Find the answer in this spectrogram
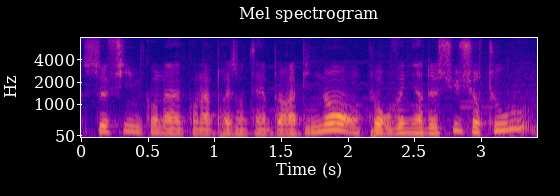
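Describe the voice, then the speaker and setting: This podcast host discusses films in a semi-prepared way, pausing frequently to find his words. His mid-range voice is warm and sing-song, and he's a fast talker. Music plays clearly in the background of the dull, lo-fi recording.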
